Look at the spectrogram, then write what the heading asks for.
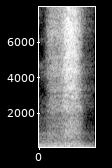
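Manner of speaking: long, sharp imitated shush; very French shush. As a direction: shush a noisy kid like an indignant French crowd. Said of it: "a very French shush".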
